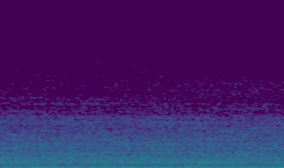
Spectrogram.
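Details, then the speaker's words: Desk fan turned up and moved close to a streaming microphone, all audio effects off: steady, even airy hiss with faint low hum, no knocks or rattles; fan running normally, just loud background noise. "Like, for instance, if we turn off all the effects so you get the clear sound, this is the new fan noise."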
